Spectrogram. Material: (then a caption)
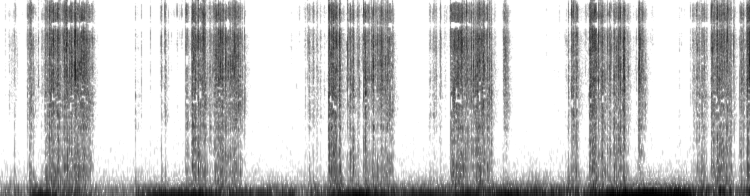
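Plant fibre. A dry natural loofah sponge has its fibrous edge scratched with long nails. Repeated bursts of rough, bright, crackly scratching come in irregular strokes over a steady low hum.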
